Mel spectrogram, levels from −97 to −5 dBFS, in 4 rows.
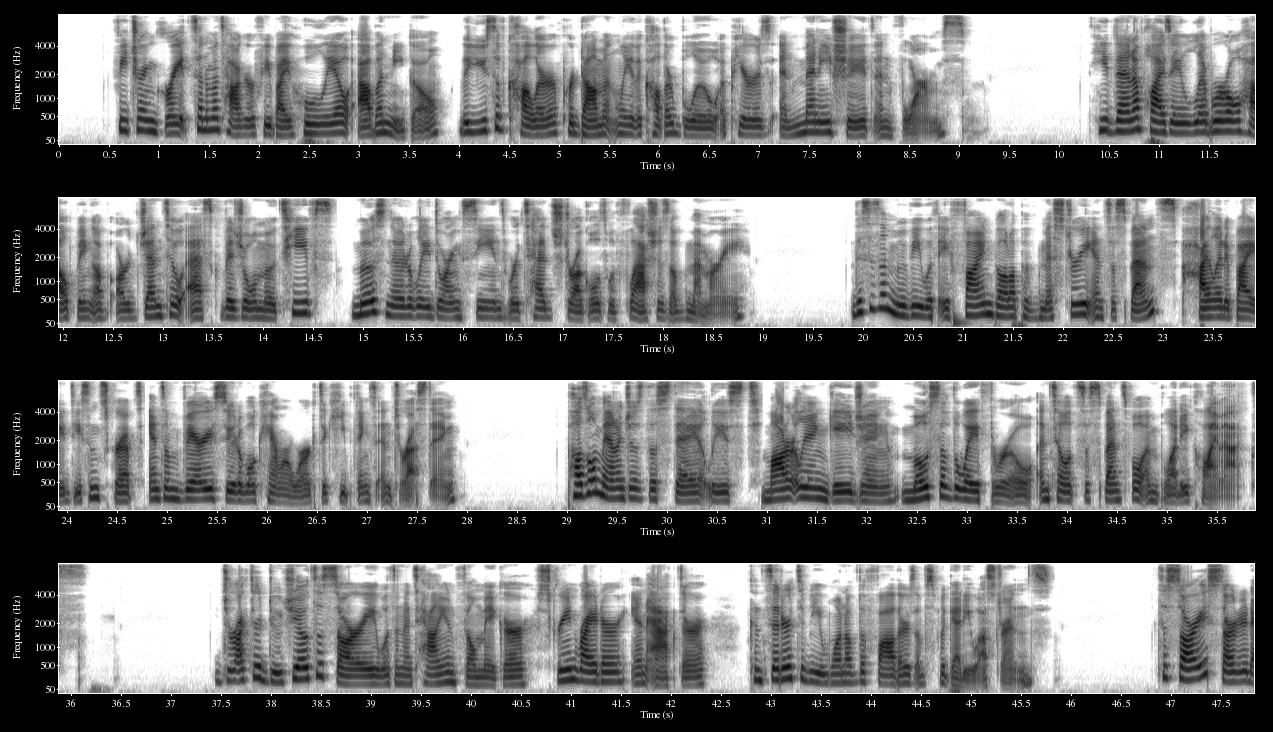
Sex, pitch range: female, 140-185 Hz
